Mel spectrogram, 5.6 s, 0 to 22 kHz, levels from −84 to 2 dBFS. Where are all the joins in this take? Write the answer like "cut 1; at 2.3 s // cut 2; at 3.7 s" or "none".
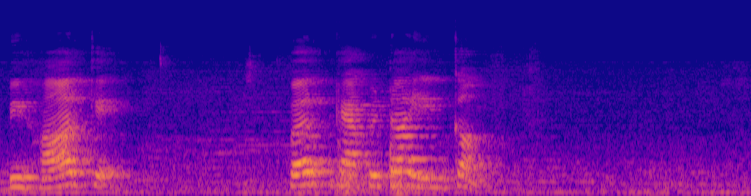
none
